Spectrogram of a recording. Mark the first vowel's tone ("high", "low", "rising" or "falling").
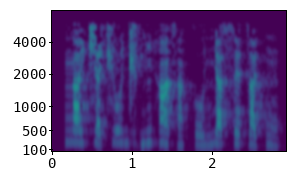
high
